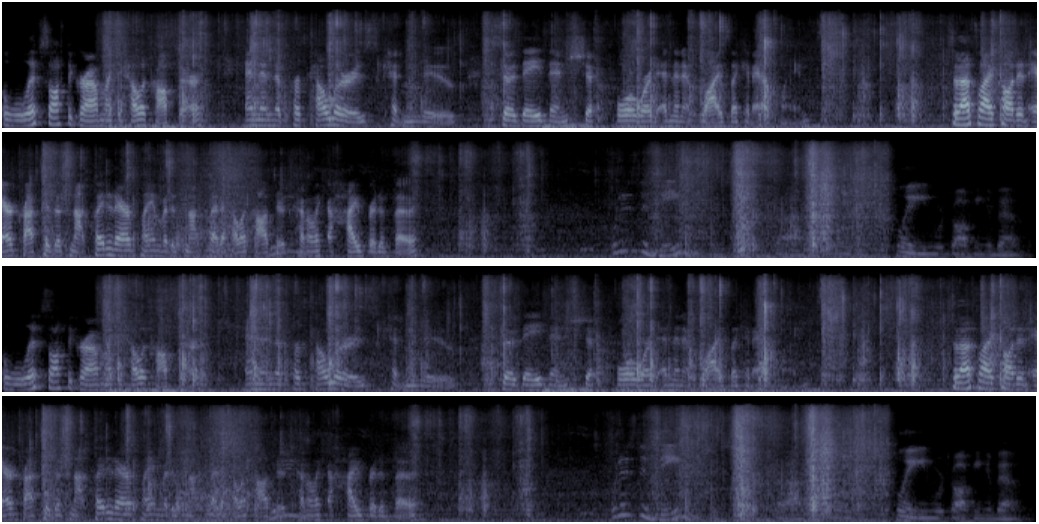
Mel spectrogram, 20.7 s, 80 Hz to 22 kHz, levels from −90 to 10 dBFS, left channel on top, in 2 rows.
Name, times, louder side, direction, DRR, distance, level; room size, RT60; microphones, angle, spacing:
voice 1, 0.0-8.1 9.5-14.5, left 5 dB, 80° left, 9 dB, 0.6 m, -39 dB
sound 1, 0.9-19.2, right 2 dB, 15° right, 2.1 m, -43 dB
voice 2, 13.0-13.4 16.4-17.7 18.1-20.5, right 1 dB, 45° right, 3 dB, 2.8 m, -54 dB
10.5 x 4.4 x 5.9 m, 0.30 s
head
